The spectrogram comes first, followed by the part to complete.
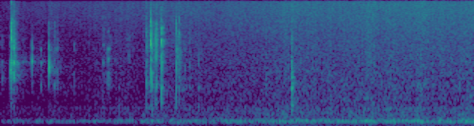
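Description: Empty aluminium soda can crushed in one hand, giving scattered faint crinkles and clicks, with a small cluster about two seconds in, over a steady low hum.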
